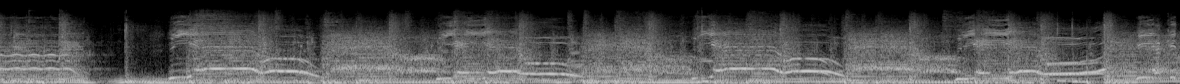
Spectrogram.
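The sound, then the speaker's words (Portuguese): A loud, dense crowd at a show roars continuously, with rising and falling yells and whoops standing out over the steady wall of cheering for the whole stretch, briefly dipping near the start. “Eu quero ouvir vocês nessa troca de energia. Vai, galera, coração. Quero ouvir a multidão.”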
